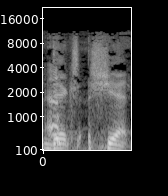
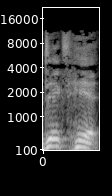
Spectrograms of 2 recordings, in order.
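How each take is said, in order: First: The name is split as dick plus shit. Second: The name is split as dicks plus hit. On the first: The speaker calls it wrong. "not Dick's Shit" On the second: The speaker calls it right. "It's Dick's Hit"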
